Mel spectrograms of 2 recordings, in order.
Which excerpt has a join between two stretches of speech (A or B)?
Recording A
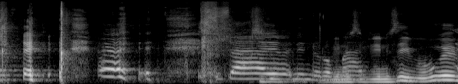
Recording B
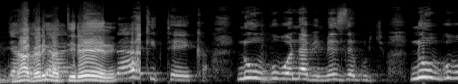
B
